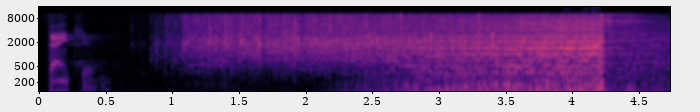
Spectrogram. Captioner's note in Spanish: Aplausos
